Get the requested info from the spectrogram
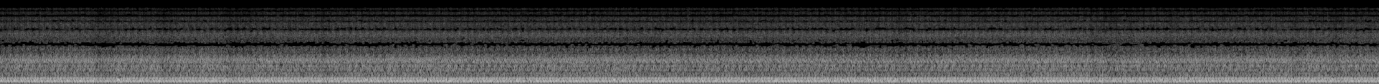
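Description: Subaru conversion engine running steadily at about 1,800 rpm, an even hum with no change in speed.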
